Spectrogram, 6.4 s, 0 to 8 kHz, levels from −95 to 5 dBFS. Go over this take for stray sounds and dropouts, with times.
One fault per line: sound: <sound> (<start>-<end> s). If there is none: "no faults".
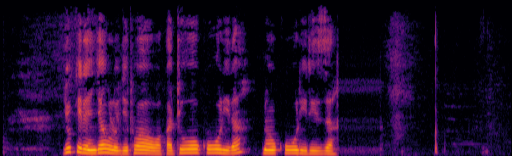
no faults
